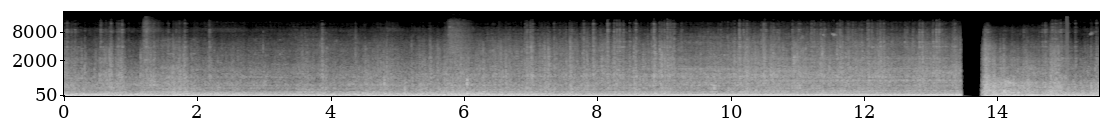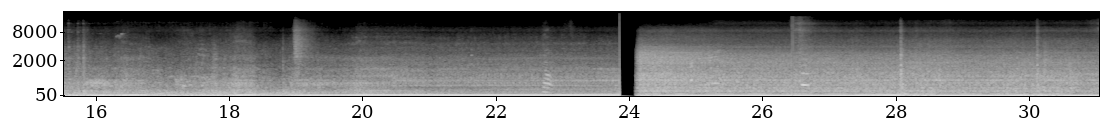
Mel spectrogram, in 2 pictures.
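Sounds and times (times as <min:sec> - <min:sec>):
heavy farm machinery engine drone: 0:19.8 - 0:31.0.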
